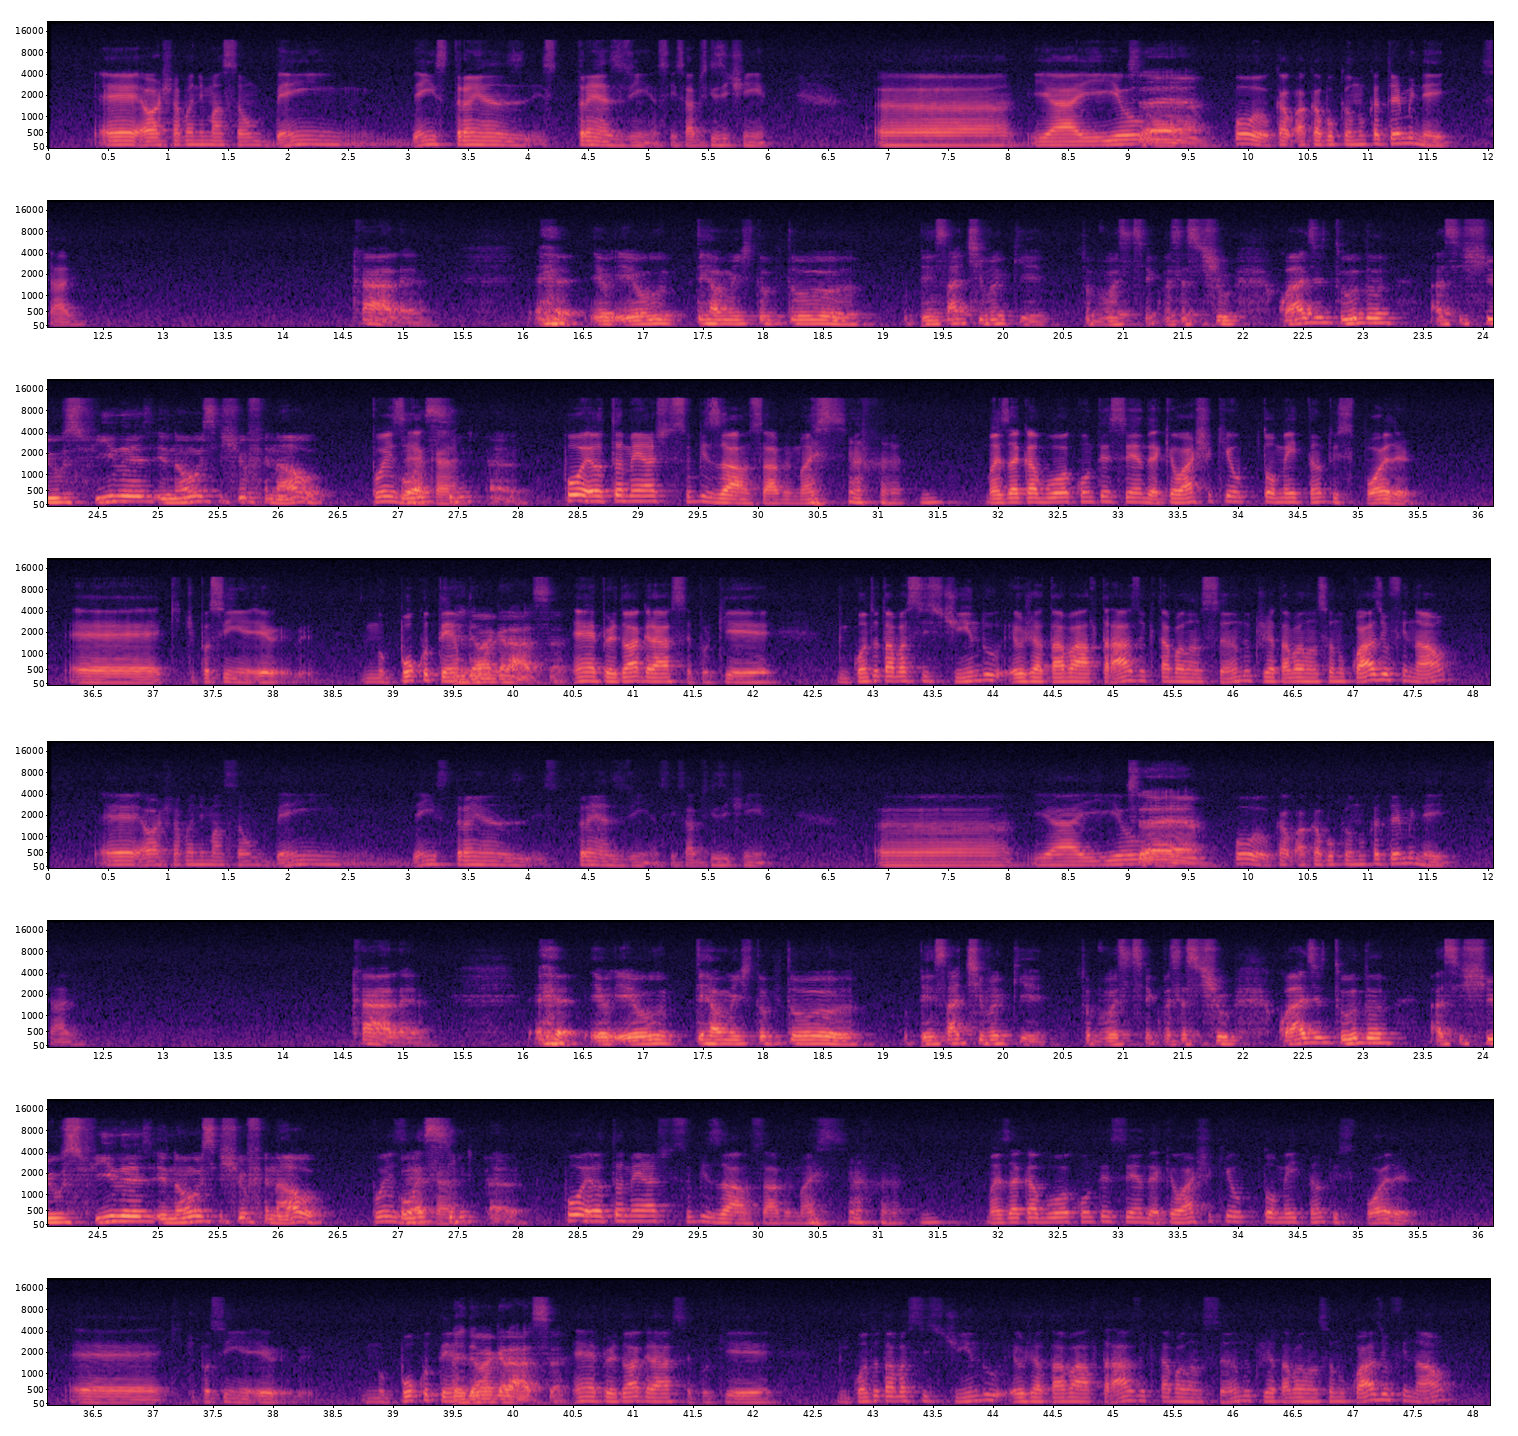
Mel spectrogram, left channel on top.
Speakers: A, on the left; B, on the right.
A: é, eu achava a animação bem, bem estranha, estranhazinha, assim, sabe, esquisitinha. Ah, e aí eu,
B: Cê- é,
A: pô, aca- acabou que eu nunca terminei, sabe?
B: Cara. <laughs> Eu, eu realmente tô, tô- tô pensativo aqui sobre você, que você assistiu quase tudo, assistiu os fillers e não assistiu o final.
A: Pois
B: Como
A: é,
B: assim,
A: cara.
B: cara?
A: Pô, eu também acho isso bizarro, sabe? <laughs> Mas Hum. Mas acabou acontecendo. É que eu acho que eu tomei tanto spoiler, é, que, tipo assim, eu- no pouco tempo,
B: Perdeu a graça.
A: é, perdeu a graça, porque enquanto eu tava assistindo, eu já tava atrás do que tava lançando, que já tava lançando quase o final.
